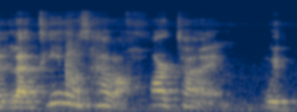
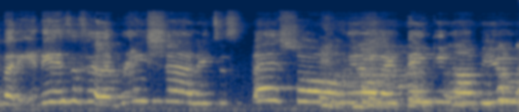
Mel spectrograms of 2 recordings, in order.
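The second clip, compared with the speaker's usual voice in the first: mock pleading; 11 semitones higher than usual. Wife retells arguing for a dawn birthday call, mock pleading. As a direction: plead the case in a high put-on voice. Acting out the birthday argument at home.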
